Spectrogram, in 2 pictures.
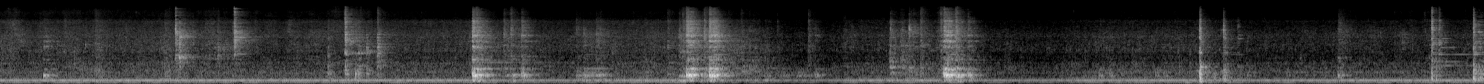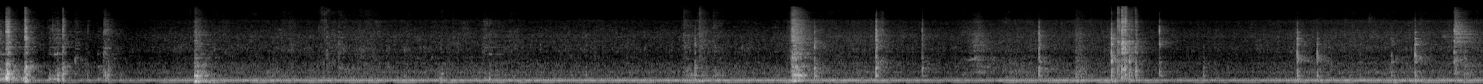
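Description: Metal spatula and utensils clinking and scraping against a wok and pots while food is stirred and fried, with an aluminium pot lid clanking about halfway through, over a steady low hum.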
